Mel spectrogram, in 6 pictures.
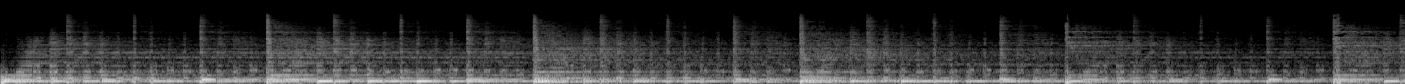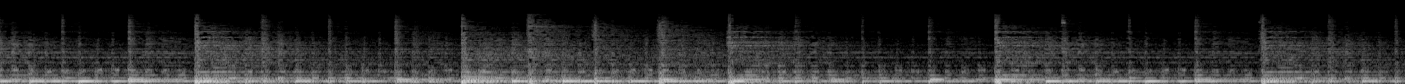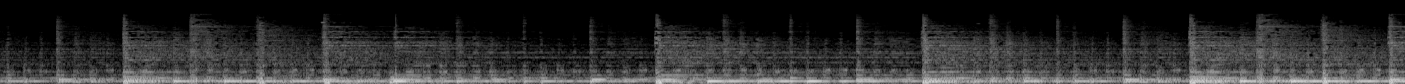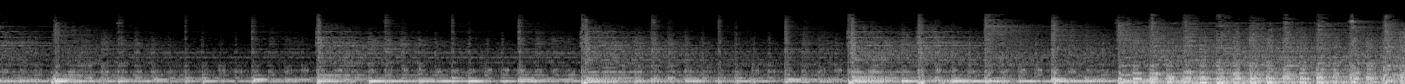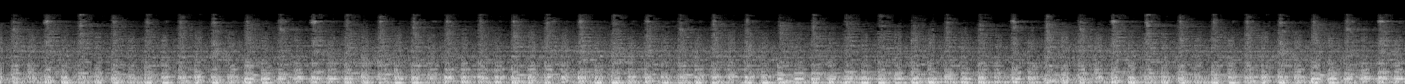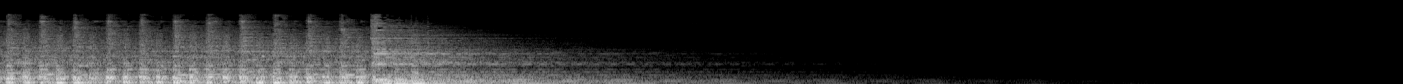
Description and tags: Created in Fruity Loops, NI Kontakt with many KORG synth sound.
Thanks all!
This electronic music style i used for my game project on Unreal Engine.
If you liked this sample, or style, please use for any your project!
Enjoy, it's free!
And always free!
Thanks!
